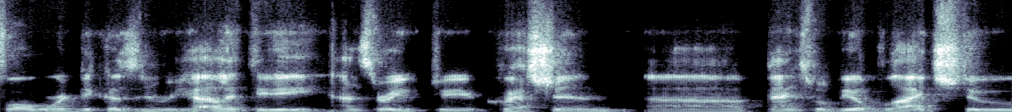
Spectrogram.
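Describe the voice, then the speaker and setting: A man's very deep, low voice with an Israeli accent, ordinary pitch variation and a moderate pace. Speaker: finance panelist. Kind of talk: panel discussion.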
